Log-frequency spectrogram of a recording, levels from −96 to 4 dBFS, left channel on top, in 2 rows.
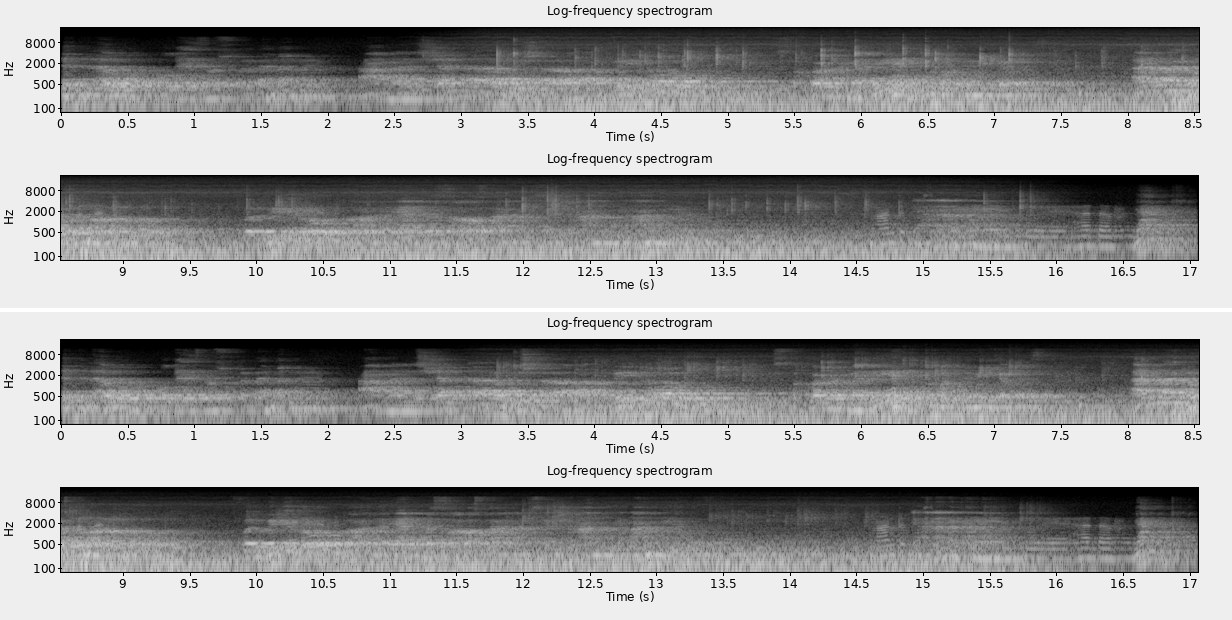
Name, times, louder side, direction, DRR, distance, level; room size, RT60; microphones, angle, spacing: voice 1, 0.0-1.8 2.2-7.3 8.0-9.3 9.8-13.3 14.9-15.6 16.6-16.8, right 1 dB, 45° right, -7 dB, 3.4 m, -26 dB
voice 2, 1.7-2.1 7.6-7.7 8.1-8.9 10.3-10.7 14.6-16.9, equal, ahead, 7 dB, 0.7 m, -37 dB
Fire, 2.6-16.1, equal, 55° left, 2.8 m, -29 dB
23.0 x 14.5 x 4.1 m, 2.2 s
head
